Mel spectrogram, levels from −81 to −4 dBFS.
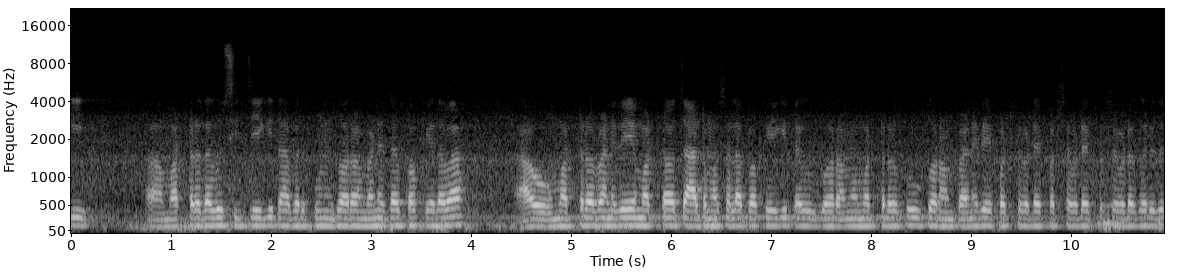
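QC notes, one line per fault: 5.93 s compressed frames skipped: speech jumps ahead about a tenth of a second, roughly five frames, where whole frames of the compressed audio were left out.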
